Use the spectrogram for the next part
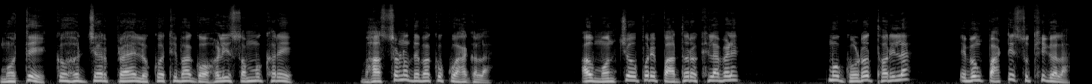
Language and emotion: Odia, fearful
